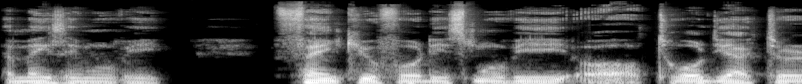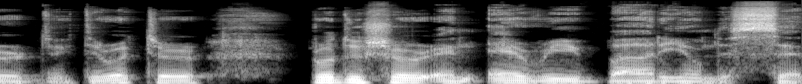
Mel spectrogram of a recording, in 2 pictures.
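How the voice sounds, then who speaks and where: A man with a French accent has a very deep, low pitch. The recording is very clean, with a silent background. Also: ordinary pitch variation, moderate pace, dry, close sound with no echo. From Tahiti, French Polynesia. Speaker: film reviewer. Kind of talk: casual video review. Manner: halting, searching for English words.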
